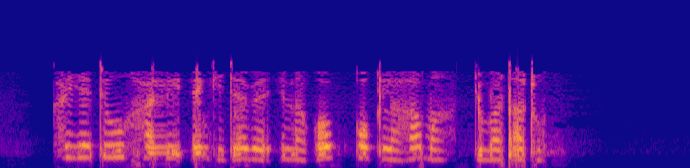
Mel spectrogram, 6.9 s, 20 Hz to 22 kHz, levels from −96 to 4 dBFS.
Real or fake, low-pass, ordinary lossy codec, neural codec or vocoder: real; 19.8 kHz; AAC, 16 kbps; none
